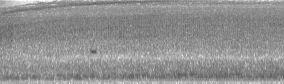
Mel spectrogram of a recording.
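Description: Airplane engine in a flight simulator game: a constant, even whine and whoosh of the engine runs the whole time without any break, heard alone with no talking.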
